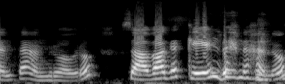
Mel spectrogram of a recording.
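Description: A woman speaks with a high-pitched voice. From Malnad region, Karnataka. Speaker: social media content creator. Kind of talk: casual interview chat.

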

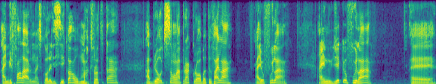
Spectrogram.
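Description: Against a quiet background with dry sound and no echo, a man with a fairly high pitch and a dark, mellow tone talks at a moderate pace with lively intonation and long, frequent pauses. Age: 40s. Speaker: circus acrobat; interview guest. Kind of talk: interview. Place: studio. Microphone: studio mic.

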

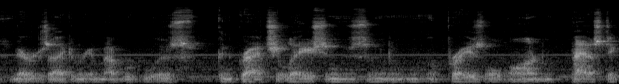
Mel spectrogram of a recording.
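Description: Against noticeable background noise, a man with an American accent speaks at a very slow pace. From Michigan. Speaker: war veteran. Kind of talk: interview answer. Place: home room.

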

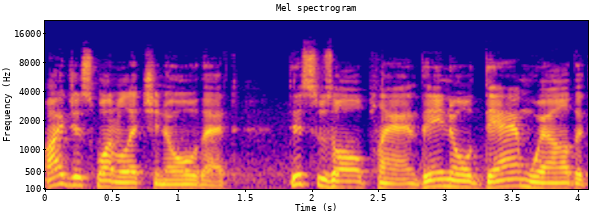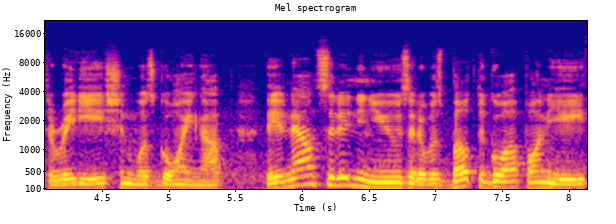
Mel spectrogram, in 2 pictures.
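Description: Amid noticeable background noise, a man with a medium pitch speaks at a fairly quick pace. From Canada. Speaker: online commentator on Fukushima. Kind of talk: angry rant about information blocking and media. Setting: video narration over maps and screen. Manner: indignant, ranting, emphatic; casual, folksy, addresses viewers directly.

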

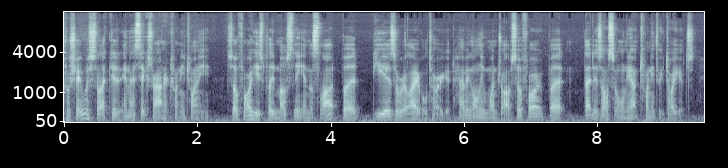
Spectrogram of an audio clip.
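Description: Amid noticeable background noise, a man speaks with a very deep, low pitch. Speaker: football podcast host. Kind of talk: solo podcast analysis. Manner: fillers, reading prepared notes.

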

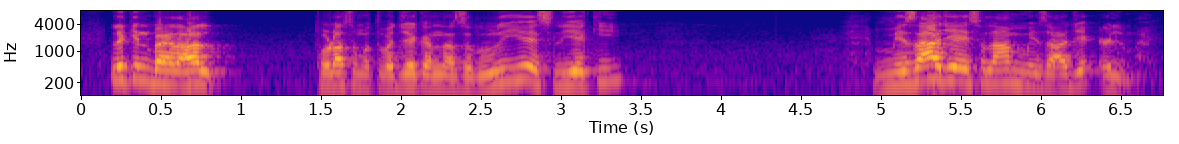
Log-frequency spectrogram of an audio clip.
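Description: With a fairly bright tone, a man speaks in a high voice at a moderate pace, using ordinary pitch variation.

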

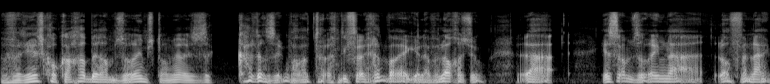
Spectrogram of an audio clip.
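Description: Speaking at a very fast pace with long, frequent pauses, a man with a medium pitch sounds somewhat breathy and uses lively intonation. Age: 60s. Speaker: restaurateur and entrepreneur. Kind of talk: interview.

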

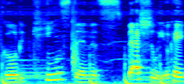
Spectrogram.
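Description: Over clear music in the background, a woman talks at a fairly slow pace. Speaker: travel vlogger. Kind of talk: casual vlog chat. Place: home room. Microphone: phone near.

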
